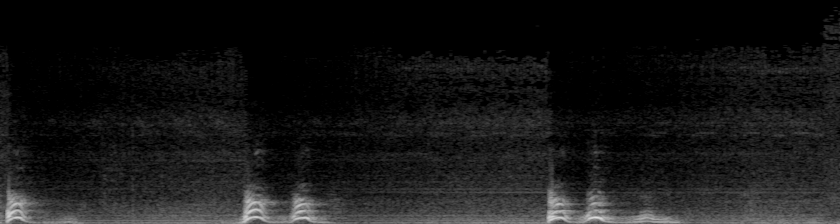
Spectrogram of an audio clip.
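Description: A dog barking: one bark at the start, two quick barks about two seconds in, and two or three more about four seconds in, the last ones weaker.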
